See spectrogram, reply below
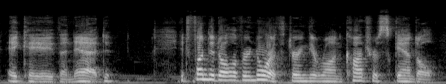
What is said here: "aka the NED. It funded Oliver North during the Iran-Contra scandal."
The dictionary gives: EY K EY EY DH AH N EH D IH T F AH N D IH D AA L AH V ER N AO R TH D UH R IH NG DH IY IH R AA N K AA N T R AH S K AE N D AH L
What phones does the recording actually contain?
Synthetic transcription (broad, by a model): EY K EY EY DH AH N EH D IH T F AH N D IH D AA L AH V ER N AO R TH D UH R IH NG DH IY IH R AA N K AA N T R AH S K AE N D L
